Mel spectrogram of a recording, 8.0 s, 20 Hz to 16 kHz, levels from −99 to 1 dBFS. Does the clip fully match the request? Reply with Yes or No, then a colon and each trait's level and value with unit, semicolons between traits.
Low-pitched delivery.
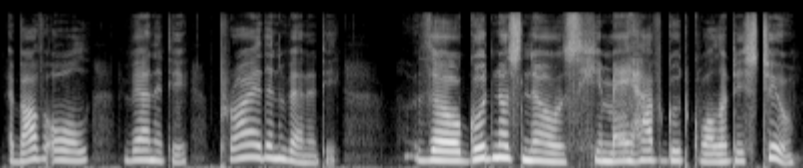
No: high, 205 Hz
